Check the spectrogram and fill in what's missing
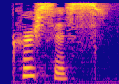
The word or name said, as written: cursus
